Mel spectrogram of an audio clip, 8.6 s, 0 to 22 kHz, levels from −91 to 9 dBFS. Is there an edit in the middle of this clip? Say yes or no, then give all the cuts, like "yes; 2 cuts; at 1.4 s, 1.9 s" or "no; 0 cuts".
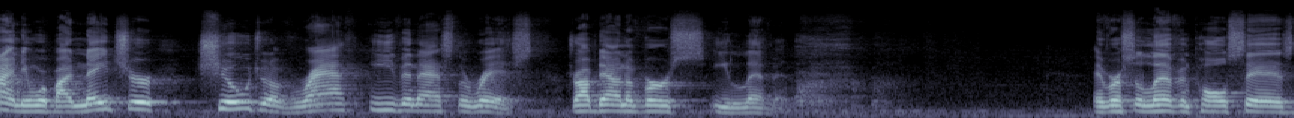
no; 0 cuts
